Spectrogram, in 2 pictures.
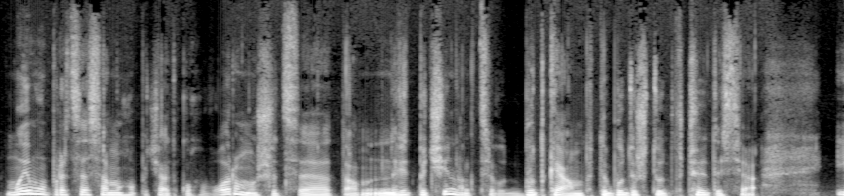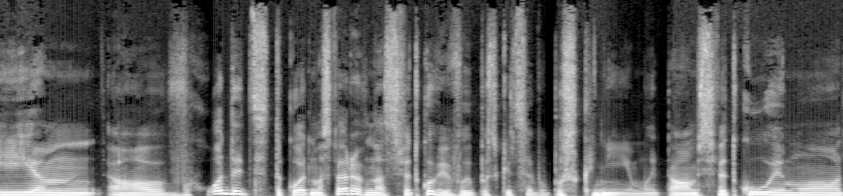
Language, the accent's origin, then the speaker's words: Ukrainian; Donetsk, Donetsk Oblast, Ukraine; first language Russian; Ukrainian is a second language; moved away; Я народилася в Донецьку. Я була російськомовна все життя.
